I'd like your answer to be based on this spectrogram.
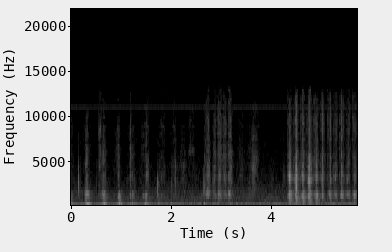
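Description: A flat black-coated scratch-art card, held flat by one hand, is scraped with a wooden stylus in short strokes. Soft, dry, bright scratching strokes come in a loose rhythm over a faint low hum, with a denser, brighter burst of scraping near the end.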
